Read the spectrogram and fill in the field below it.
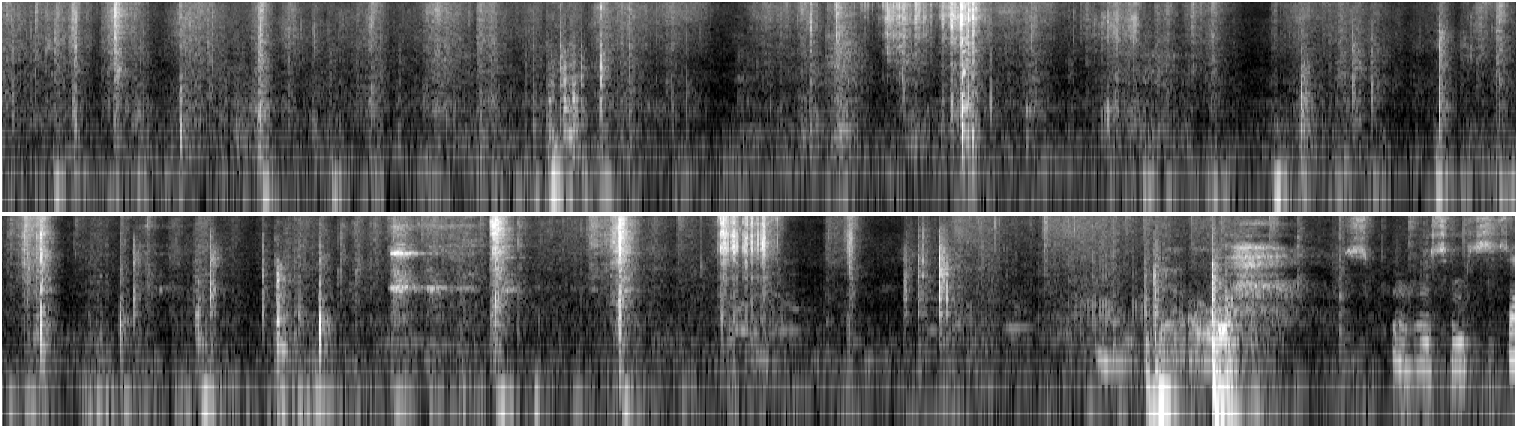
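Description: Plastic and fabric rustle and crinkle close by.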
